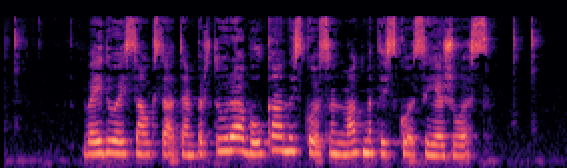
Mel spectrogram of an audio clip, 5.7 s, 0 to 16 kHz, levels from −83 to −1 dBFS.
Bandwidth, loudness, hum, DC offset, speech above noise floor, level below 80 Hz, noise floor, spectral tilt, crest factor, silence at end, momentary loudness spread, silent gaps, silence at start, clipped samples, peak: 11.5 kHz; -22 LUFS; none; under 0.1%; 36 dB; -64 dBFS; -58 dBFS; -3 dB/octave; 18 dB; 0.35 s; 17 LU; none; 0.15 s; under 0.1%; -6 dBFS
